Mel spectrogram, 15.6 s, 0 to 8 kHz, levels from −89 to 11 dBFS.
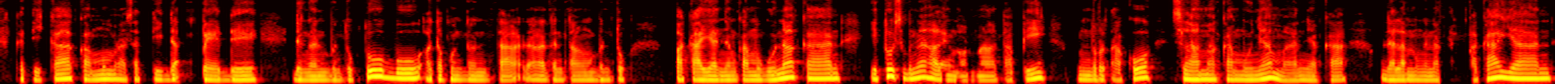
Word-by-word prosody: Ketika 125 +7 -1
kamu 120 +1 +1
merasa 110 0 -4
tidak 110 -1 -3 0.2
pede 105 0 0 0.3
dengan 100 -2 -1
bentuk 100 +2 -6
tubuh 150 -6 +5
ataupun 110 -2 -2
tenta 100 -2 -3
eee, 110 -2 -3
tentang 100 -1 -5
bentuk 110 +1 -6 0.4
pakaian 105 -1 +1
yang 105 0 0
kamu 105 0 0
gunakan, 135 +3 +3 0.4
itu 125 +10 +2
sebenarnya 150 +2 +2
hal - - +1
yang 105 -2 -3
normal. 95 0 -5
Tapi 125 +10 0 0.3
menurut 110 0 -1
aku 135 +10 +1 0.2
selama 115 -1 +2
kamu 110 -1 -2
nyaman 105 -9 +1
ya, 95 0 -4
Kak, 100 +3 -6 0.3
dalam 105 -3 -1
mengenakan 100 0 -5 0.2
pakaian, 135 +2 +4
110 Hz, 125 wpm, -22 LUFS, 100-130 Hz, 0.4 s, tubuh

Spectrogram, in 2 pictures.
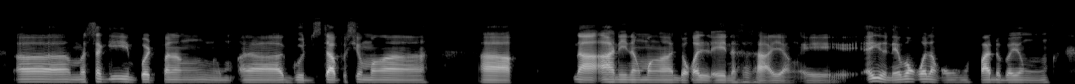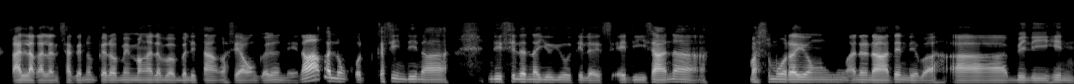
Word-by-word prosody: ah, 120 -1 +2
mas 115 +2 -7
nag-iimport 120 -3 -1
pa 115 0 0
ng 110 - -10 0.5
ah, 105 -1 +1
goods 100 -2 -9
tapos - - +4
yung 115 - -5
mga, 105 0 +1 0.9
ah, 100 -2 +4 0.6
na-aani 110 +1 +5
ng 110 0 -2
mga 105 -1 -1 0.2
lokal 105 - +1
eh, 100 - -1
nasasayang 100 -2 -2
eh, 90 0 -10 0.2
ayun 145 -8 +1
ewan 120 +3 0
ko 125 - 0
lang 120 - -2
kung 105 0 -13
paano 110 0 +4
ba 105 - -1
yung 105 -1 -7 0.4
kalakalan 100 -1 +4
sa - - -3
ganon 105 +1 -6
pero 105 0 +1
may 110 - -3
mga 105 0 0
nababalitaan 100 -1 -2
kasi 100 0 -4
akong 95 0 -2
ganon 105 +2 -4
eh, 85 - -12
nakaka-lungkot 125 +1 +5
kasi 135 +2 -3
hindi 120 0 -4
na 110 -1 -1 0.4
hindi 130 0 -1
sila 125 -3 +1
na 115 - +1
u 115 0 -3 0.2
utilize 100 -3 -5
eh, - - 0
di 110 0 -8
sana, 115 +3 +4 0.5
mas 115 -2 0
mura 125 -2 +3
yung 110 -1 -4
ano 110 +2 +1
natin 105 +2 +4
di 100 -1 -4
ba 90 +1 -3
ah, 95 0 +1
bilihin, 100 0 -4
105 Hz, 160 wpm, -26 LUFS, 100-115 Hz, 0.9 s, na-aani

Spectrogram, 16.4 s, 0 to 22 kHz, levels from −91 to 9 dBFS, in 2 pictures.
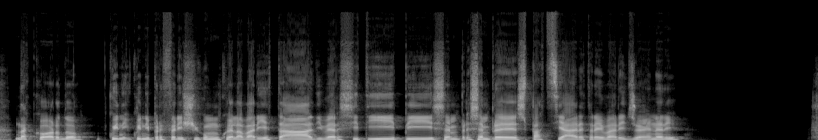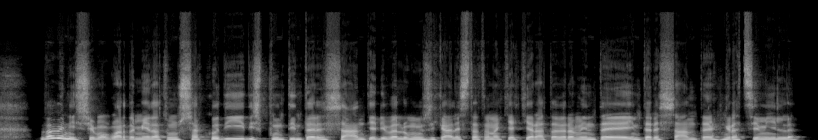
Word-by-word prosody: D'accordo. 135 - 0
Quindi 145 -2 0
quindi 135 -3 -1
preferisci 125 0 -1
comunque 125 0 0
la 110 - +1
varietà, 120 +2 +2
diversi 110 +2 -2
tipi, 115 0 0
sempre 115 0 -3
sempre 120 -2 +3
spaziare 115 0 -1
tra 110 0 -2
i 105 - +2
vari 105 +1 -1
generi. 105 +5 -1 1.8
Va 325 - +3
benissimo, 135 - +2
guarda, 130 -1 0
mi 125 - -1
hai 135 - +3
dato 140 +1 0
un 150 -1 0
sacco 175 +3 0
di 140 -3 +1
di 125 - -3
spunti 140 +4 -2
interessanti 145 +2 0
a - - +2
livello 115 0 0
musicale, 120 +5 0
è - - -5
stata 115 -2 -2
una 110 0 -1
chiacchierata 115 0 -1
veramente 115 +2 +2
interessante, 115 -3 -1
grazie 130 +1 0
mille. 110 0 -2
120 Hz, 145 wpm, -22 LUFS, 115-130 Hz, 1.8 s, sempre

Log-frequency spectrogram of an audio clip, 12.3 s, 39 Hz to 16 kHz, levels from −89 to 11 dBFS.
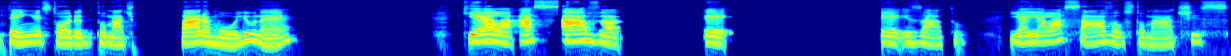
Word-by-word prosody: tem 180 -2 -3
a 185 - -3
história 150 -5 -4
do 155 - -16
tomate 150 -3 -3 0.4
para 170 +1 +7
molho, 155 +7 -3
né 185 - -4 1.7
que 200 - +2
ela 195 -4 +5
assava 205 -4 +4 0.8
é - - -2 1.6
é, 165 -1 -6
exato, 160 0 -8 0.4
e 190 - -4
aí 180 +1 -2
ela 195 +3 0
assava 170 -5 -3
os 155 - -14
tomates, 150 - -9
175 Hz, 95 wpm, -22 LUFS, 155-195 Hz, 1.7 s, para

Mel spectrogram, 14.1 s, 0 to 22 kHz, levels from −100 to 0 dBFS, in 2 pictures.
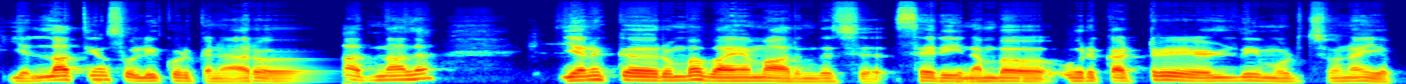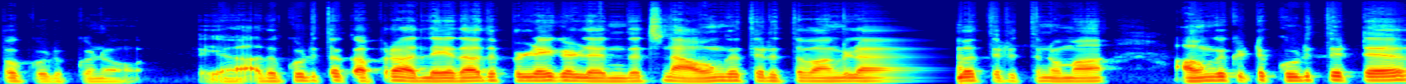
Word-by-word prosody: எல்லாத்தையும் 150 +4 +2
சொல்லிக் 115 +1 -1
கொடுக்க 110 -2 -3
நேரம் 100 - 0 0.4
அதனால 150 +5 0 0.8
எனக்கு 150 0 +2 0.2
ரொம்ப 140 +5 +3
பயமா 115 -1 +5
இருந்துச்சு. 100 -1 -5 0.2
சரி 110 -3 +1
நம்ம 110 +1 0 0.4
ஒரு 115 0 0
கட்டுரை 145 +7 +3
எழுதி 115 +3 -1
முடிச்சோன்னா 105 +3 -5
எப்ப 110 - -7
குடுக்கணும்? 95 0 -11 0.4
ய - - -8
அதக் 105 -1 -5
குடுத்த 125 +1 -4 0.2
அப்புறம் 130 - +2
அதுல 110 0 +1
ஏதாவது 115 +3 +3
பிழைகள் 125 -1 +2
இருந்துச்சுன்னா, 105 +1 -2
அவுங்க 125 +4 0
திருத்துவாங்களா? 110 -1 -2 0.4
நம்ம 125 +1 +3
திருத்தணுமா? 110 -2 -3 0.5
அவுங்ககிட்ட 130 +5 +1
குடுத்துட்டு 135 +1 +1
115 Hz, 130 wpm, -22 LUFS, 105-130 Hz, 0.8 s, பயமா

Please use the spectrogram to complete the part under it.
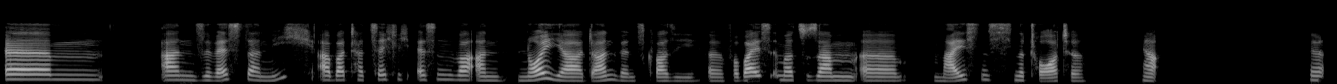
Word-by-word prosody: Ähm. 230 -1 +5 0.6
An 205 -1 +3
Silvester 195 +3 -1
nicht, 200 - -10
aber 205 0 +1
tatsächlich 220 +3 -7
essen 220 0 -6
wir 210 -1 +3
an 185 -1 -3
Neujahr 185 -3 +4
dann, 185 +6 +1
wenn's 170 -1 -10
quasi, 165 0 -5
äh, 165 0 -8
vorbei 185 +4 +3
ist, 200 - -4
immer 200 -1 -5
zusammen, 185 -2 0
ähm, 175 -1 -2 0.3
meistens 200 +8 -1
'ne 190 -1 -7
Torte. 160 0 -1 0.6
Ja. - - +1 1.5
Ja. 195 -1 -4
195 Hz, 110 wpm, -29 LUFS, 175-220 Hz, 1.5 s, Ähm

